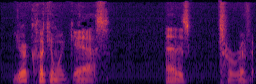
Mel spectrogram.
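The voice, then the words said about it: Sarcastic, nearly sounds genuine. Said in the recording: “I can never tell if that's genuine or sarcasm. ... that was sarcastic. ... That was sarcasm. ... But it was very, very, very close to genuine”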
